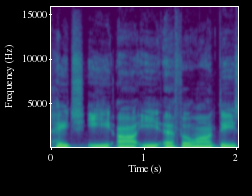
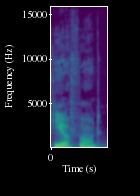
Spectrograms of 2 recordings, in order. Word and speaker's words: Hereford: It's spelled Hereford. Some people will call it Hereford. It's Hereford. Hereford.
